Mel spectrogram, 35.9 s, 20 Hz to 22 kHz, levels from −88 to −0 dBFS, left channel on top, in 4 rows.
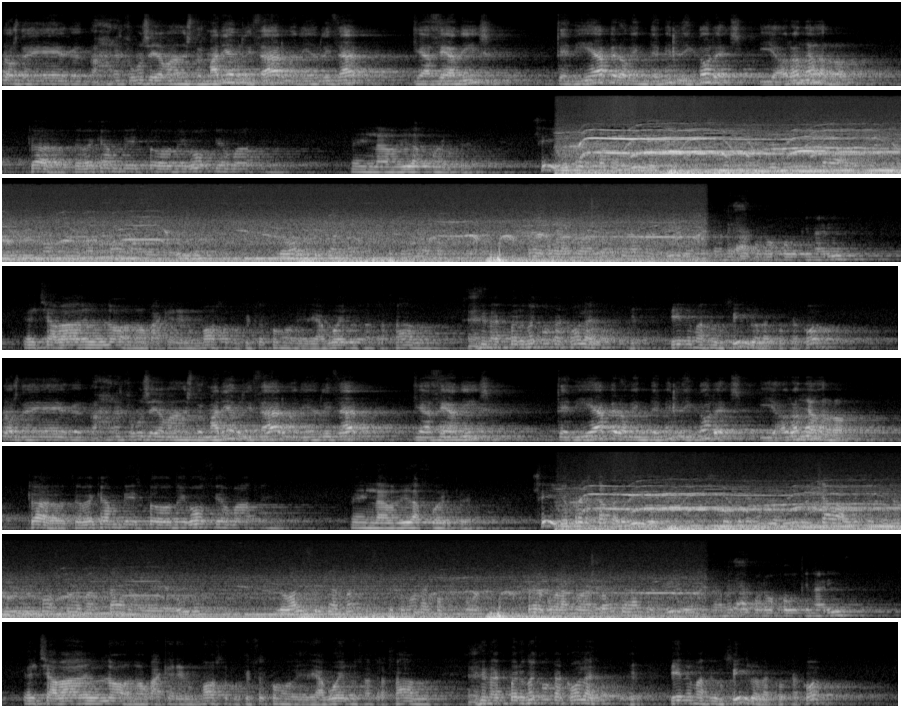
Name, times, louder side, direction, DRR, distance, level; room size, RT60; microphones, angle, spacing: voice 1, 0.0-3.7 4.1-4.9 5.5-8.2 16.0-16.4 23.9-24.1 25.3-25.5 31.6-31.8, equal, 30° left, 6 dB, 1.6 m, -30 dB
voice 2, 7.9-8.5 9.3-11.8 12.5-13.8 14.3-15.7 16.2-20.1 20.7-22.9 23.2-26.5 27.2-31.3 31.7-33.4 33.7-35.1, right 2 dB, 30° right, 6 dB, 0.9 m, -33 dB
sound 1, 14.5-25.0, left 4 dB, 50° left, 0.7 m, -25 dB
25.5 x 12.0 x 8.8 m, 2.6 s
head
